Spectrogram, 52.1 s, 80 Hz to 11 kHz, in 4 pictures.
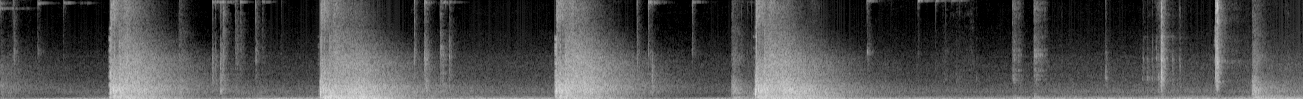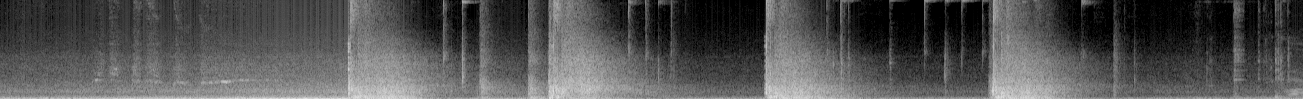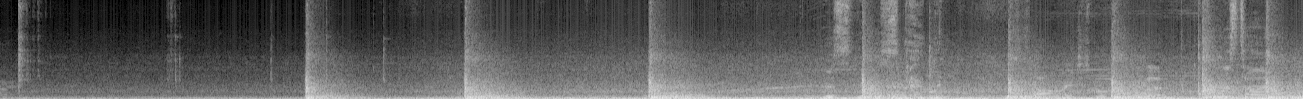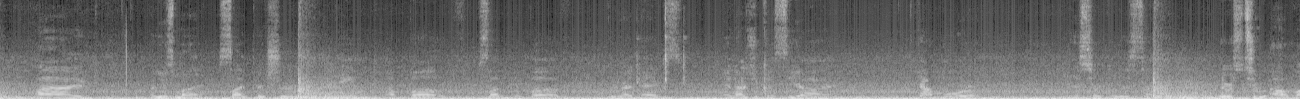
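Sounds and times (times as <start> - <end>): low rumble: 0.0 - 52.0
pistol shots ringing: 1.1 - 2.1, 3.2 - 4.4, 5.6 - 6.6, 7.5 - 8.7, 16.5 - 19.6, 20.7 - 21.8, 22.9 - 24.1, 36.1 - 39.2.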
